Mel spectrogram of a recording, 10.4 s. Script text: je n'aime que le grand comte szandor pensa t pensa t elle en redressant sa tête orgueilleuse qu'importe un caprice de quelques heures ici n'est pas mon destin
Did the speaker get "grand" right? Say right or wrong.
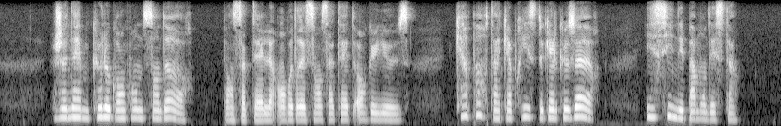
right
